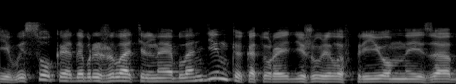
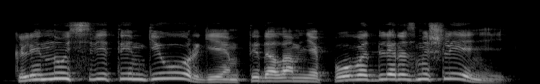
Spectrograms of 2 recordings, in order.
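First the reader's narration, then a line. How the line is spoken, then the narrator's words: Laughing. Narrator (Russian): Делла рассмеялась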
